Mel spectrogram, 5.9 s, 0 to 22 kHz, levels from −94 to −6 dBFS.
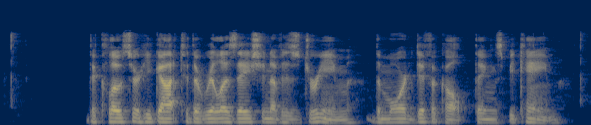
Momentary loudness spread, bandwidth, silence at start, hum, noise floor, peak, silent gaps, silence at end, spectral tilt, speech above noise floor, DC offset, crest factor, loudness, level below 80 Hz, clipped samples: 14 LU; 8.2 kHz; 0.1 s; none; -88 dBFS; -16 dBFS; 0.62-0.86 s; 0.35 s; -3.5 dB/octave; 49 dB; under 0.1%; 24 dB; -38 LUFS; -78 dBFS; under 0.1%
